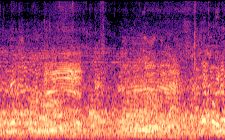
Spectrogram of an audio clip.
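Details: At the Aftabganj cattle market, a lean cow gives a short, throaty moo early on. Constant crowd noise and men talking prices fill the rest of the recording.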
